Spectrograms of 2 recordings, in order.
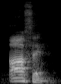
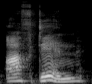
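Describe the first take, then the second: First: The T sound is silent. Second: The T sound is clearly pronounced. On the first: "if you spoke proper grammar" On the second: "enunciated the T"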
